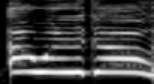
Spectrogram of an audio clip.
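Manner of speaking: put-on very high whiny child; little daughter's voice. Dad quoting his daughter's complaint, in a very high whiny child voice. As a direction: whine it like a disappointed toddler. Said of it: "And then she was like".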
